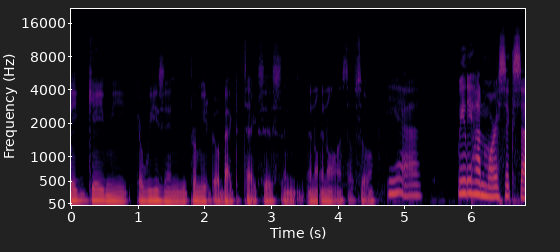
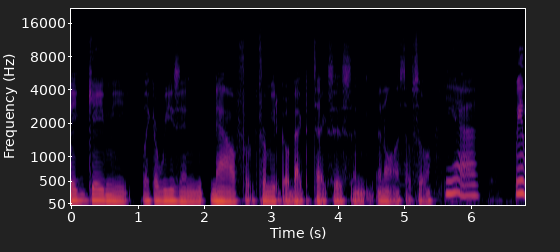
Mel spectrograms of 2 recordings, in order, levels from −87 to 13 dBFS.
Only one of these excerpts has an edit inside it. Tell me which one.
first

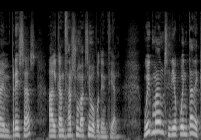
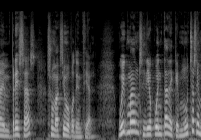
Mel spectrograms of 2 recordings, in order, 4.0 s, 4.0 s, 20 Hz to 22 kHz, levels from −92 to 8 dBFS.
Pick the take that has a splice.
second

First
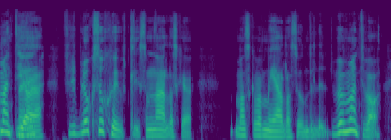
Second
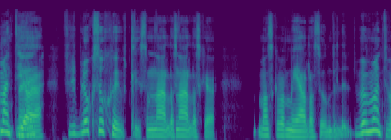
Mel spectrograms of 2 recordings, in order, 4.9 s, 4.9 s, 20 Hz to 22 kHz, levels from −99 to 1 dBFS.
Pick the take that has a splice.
second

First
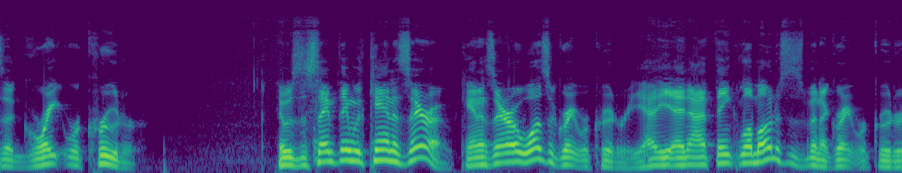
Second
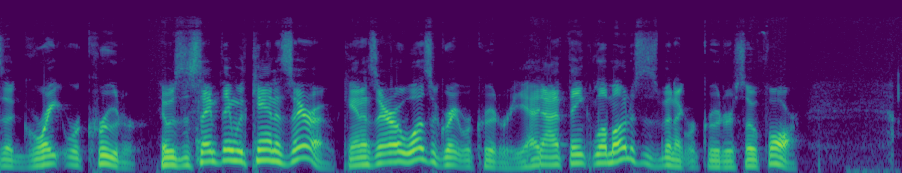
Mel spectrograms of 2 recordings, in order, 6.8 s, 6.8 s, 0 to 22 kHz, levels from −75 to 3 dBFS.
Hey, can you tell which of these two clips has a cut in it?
second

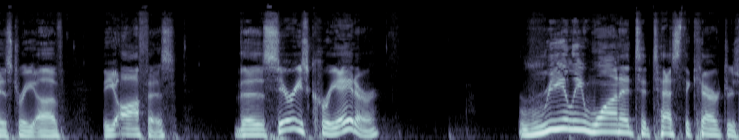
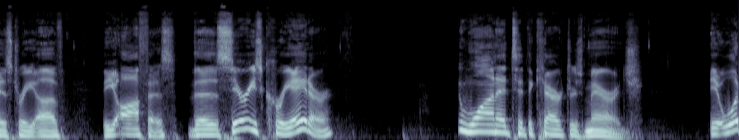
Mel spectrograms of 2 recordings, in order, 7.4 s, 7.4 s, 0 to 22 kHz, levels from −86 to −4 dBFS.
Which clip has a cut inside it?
second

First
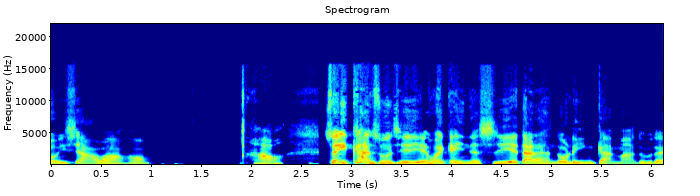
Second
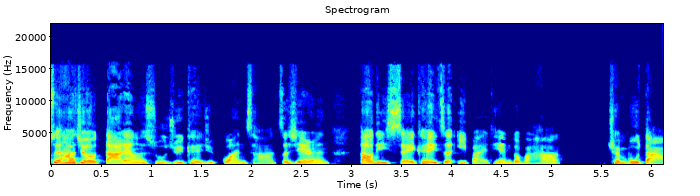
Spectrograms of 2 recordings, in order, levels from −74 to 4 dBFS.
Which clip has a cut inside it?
first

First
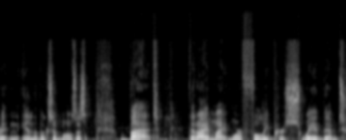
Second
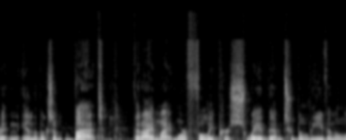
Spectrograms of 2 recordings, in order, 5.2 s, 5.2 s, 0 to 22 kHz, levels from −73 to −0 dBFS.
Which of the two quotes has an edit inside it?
second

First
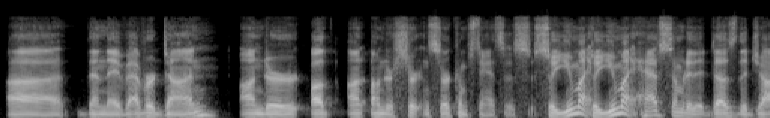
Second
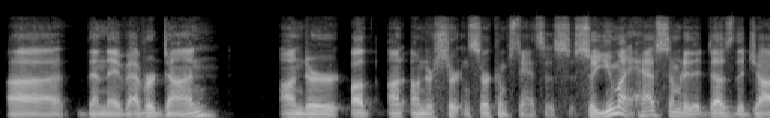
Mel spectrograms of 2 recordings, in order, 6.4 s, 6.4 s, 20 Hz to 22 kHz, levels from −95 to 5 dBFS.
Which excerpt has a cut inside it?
first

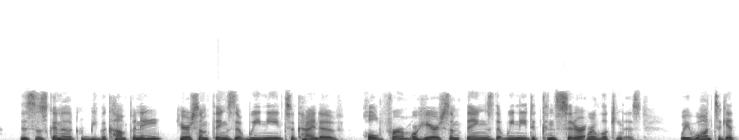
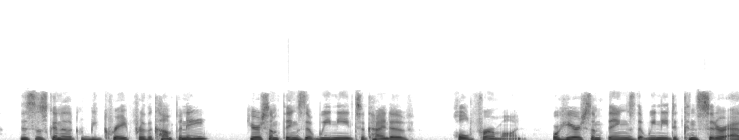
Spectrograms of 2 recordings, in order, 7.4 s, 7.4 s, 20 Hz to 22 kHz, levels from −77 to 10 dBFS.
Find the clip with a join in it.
first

